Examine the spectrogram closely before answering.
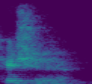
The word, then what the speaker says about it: Kishinev: Kishinev.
